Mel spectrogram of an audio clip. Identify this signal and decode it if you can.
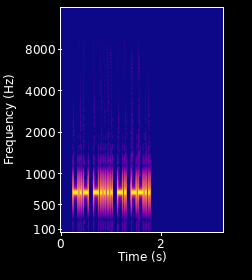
Morse code, heard as a keyed tone, about 34 wpm, 700 Hz. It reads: K6NZ
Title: USA Call Signs - 4 Characters - Repeated 3x - 35wpm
